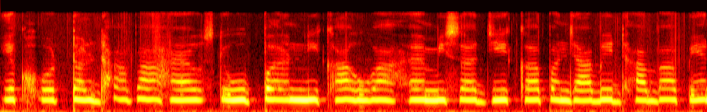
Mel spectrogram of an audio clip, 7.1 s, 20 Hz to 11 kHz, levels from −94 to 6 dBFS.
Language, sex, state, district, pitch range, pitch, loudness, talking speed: Hindi, female, Jharkhand, Palamu, 280-290 Hz, 285 Hz, -16 LUFS, 120 wpm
